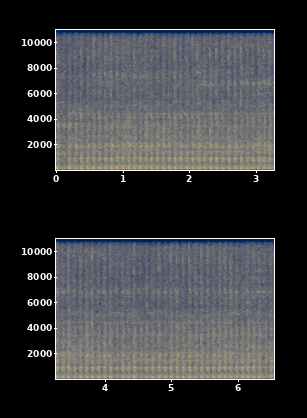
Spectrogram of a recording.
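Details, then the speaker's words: Rebuilt Yamaha Vega (Crypton) single-cylinder engine with balancer, running on the bench without a frame after a rebored cylinder and a larger carburetor: steady idle with a busy metallic rattle on every beat from the top end; the builder identifies balancer gear noise. "cuma ini ada suara di bagian atas ya Yang jelas-jelas ini sudah apa ya sesuai dugaan gua yaitu ada suara di balancernya itu yang bermasalah ya cuy"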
